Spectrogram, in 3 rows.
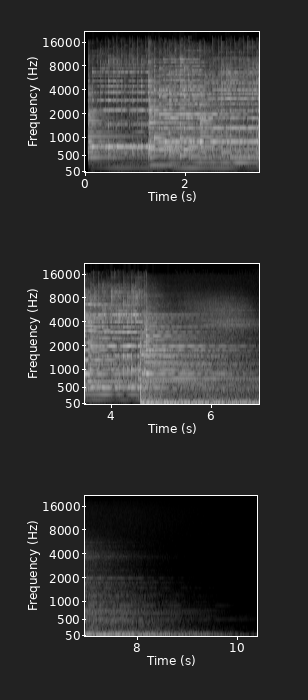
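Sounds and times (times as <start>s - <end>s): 
strings: 0.1s - 8.9s
deep boom: 4.5s - 10.3s.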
